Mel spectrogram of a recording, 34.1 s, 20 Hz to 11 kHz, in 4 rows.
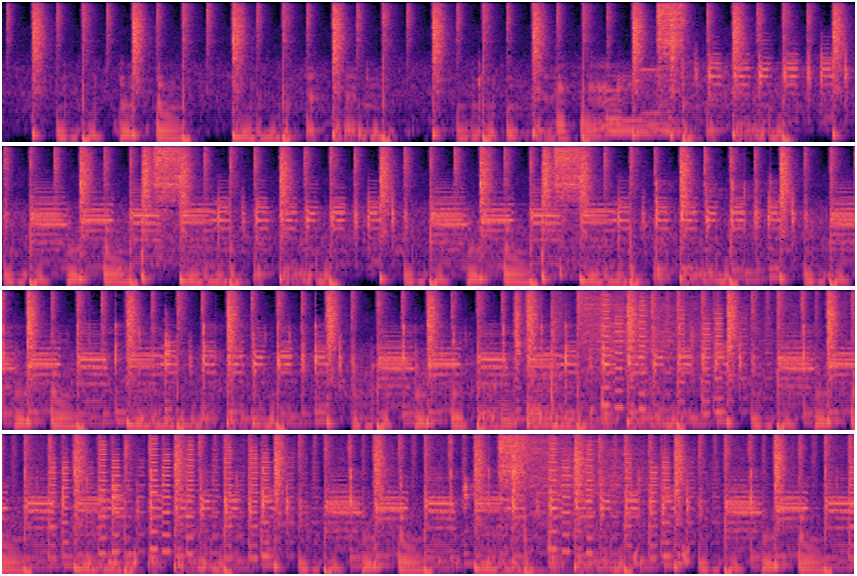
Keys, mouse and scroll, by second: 0.0-0.8 middle drag, 0.8-1.2 scroll up 5, 1.2-1.8 middle drag, 1.8 click, 2.6-2.9 scroll up 2, 2.9-4.7 middle drag, 4.7-12.2 drag, 12.2-12.6 scroll up 1, 13.5-14.9 drag, 14.9-16.9 middle drag, 16.9-19.0 drag, 19.0-19.4 scroll down 1, 19.4-20.8 middle drag, 20.8-26.0 drag, 26.0-27.6 middle drag, 27.6-28.2 scroll up 2, 28.2-29.5 middle drag, 29.5-30.0 scroll up 1, 30.0-33.9 shift+middle drag, 33.9-34.1 drag.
